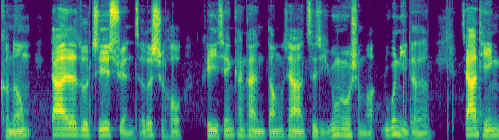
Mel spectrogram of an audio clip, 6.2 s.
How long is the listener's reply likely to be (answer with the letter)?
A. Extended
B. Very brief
B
